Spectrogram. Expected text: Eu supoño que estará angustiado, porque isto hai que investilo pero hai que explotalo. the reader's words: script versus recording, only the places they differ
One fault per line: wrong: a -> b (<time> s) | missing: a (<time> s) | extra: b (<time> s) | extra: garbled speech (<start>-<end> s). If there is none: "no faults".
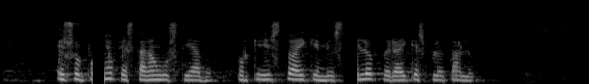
no faults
